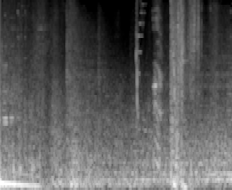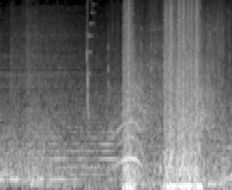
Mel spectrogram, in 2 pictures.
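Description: Bursts of gunfire ring out in the mobile video game Marvel Strike Force, with sharp cracks and booms scattered over a busy layer of game music and effects.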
